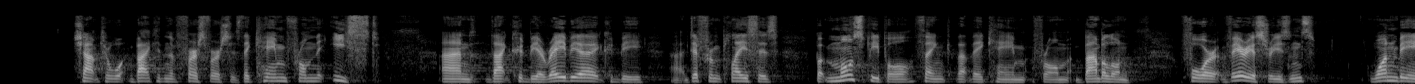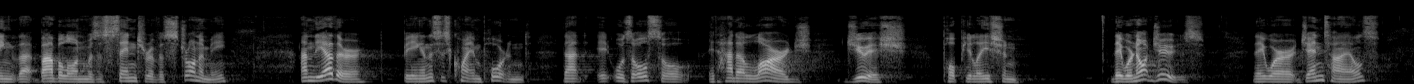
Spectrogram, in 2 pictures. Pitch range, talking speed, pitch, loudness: 120-150 Hz, 145 wpm, 135 Hz, -28 LUFS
